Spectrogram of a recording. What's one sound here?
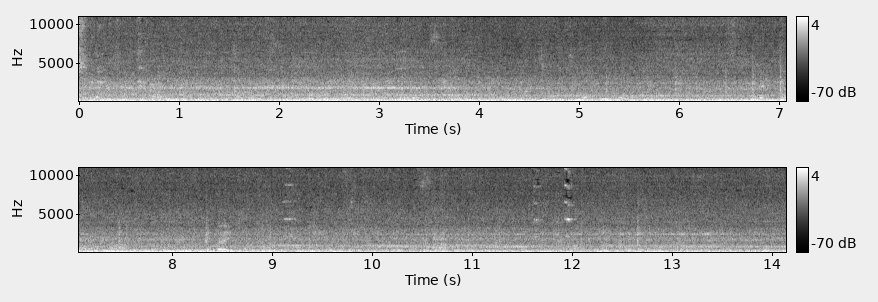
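An electric train's IGBT inverter motors whine with a steady tone over a low rumble.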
